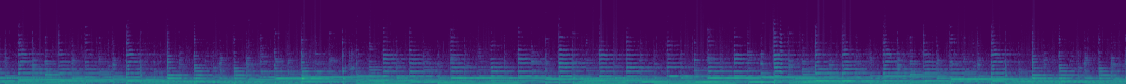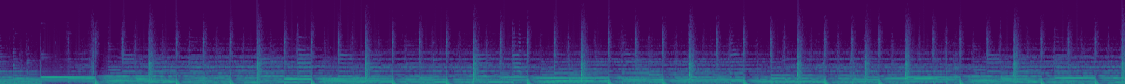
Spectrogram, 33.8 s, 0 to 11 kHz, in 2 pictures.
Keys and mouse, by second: 3.1 x, 7.0-9.1 drag, 22.0-25.1 drag, 27.2-28.6 drag, 30.1-32.0 drag, 32.5-33.7 drag.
